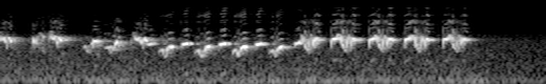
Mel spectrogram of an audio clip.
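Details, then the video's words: Lure recording of a sooty-headed bulbul. A fast, unbroken string of liquid whistled notes dips lower in pitch, then climbs to a run of higher, evenly spaced chirps for three seconds before stopping. "Suara Burung Kutilang"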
